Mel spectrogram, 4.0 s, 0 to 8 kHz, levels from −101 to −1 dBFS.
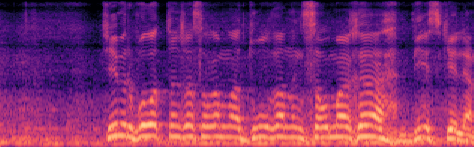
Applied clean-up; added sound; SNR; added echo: none; none; none; reverberation time 0.4 s.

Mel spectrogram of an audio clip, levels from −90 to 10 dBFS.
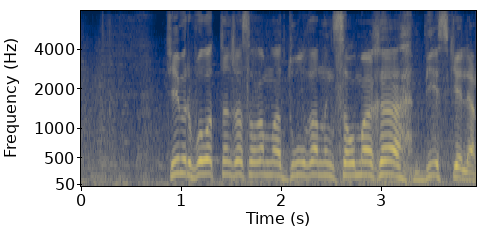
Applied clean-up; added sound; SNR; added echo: none; none; none; none.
